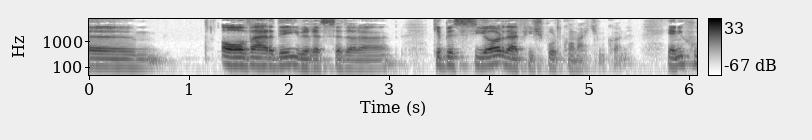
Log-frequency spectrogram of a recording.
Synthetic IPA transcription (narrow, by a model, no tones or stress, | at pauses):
ɒːvæɾd̪eiːbe̞ɣe̞sːe̞d̪ɒːɾæn | cʰe̞be̞sijɒːɾd̪æɾpʰiːʃb̥o̞ɾd̪̥̚kʰo̞mæ̰cʰmiːkʰo̞̰ne | jæːniːhu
